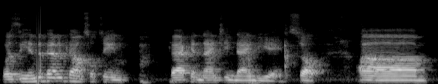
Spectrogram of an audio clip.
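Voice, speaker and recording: A man's voice: on the low side, expressive, moderate pace, muffled recording. A man acting as a fantasy football league commissioner, reading stats and mock sponsor plugs in casual banter. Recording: roomy echoey room.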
